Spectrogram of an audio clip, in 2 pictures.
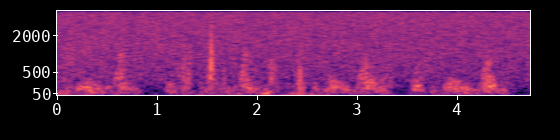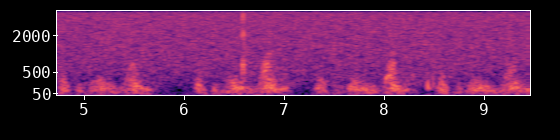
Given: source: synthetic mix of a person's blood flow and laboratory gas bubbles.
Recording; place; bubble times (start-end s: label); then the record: Doppler ultrasound of blood flow; precordium
2.40-2.50 s: bubbles
6.58-6.67 s: bubbles
8.43-8.56 s: bubbles
From the record:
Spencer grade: 2 (many but less than half of the cardiac periods contain bubble signals, singularly or in groups); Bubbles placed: anywhere in the cardiac cycle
